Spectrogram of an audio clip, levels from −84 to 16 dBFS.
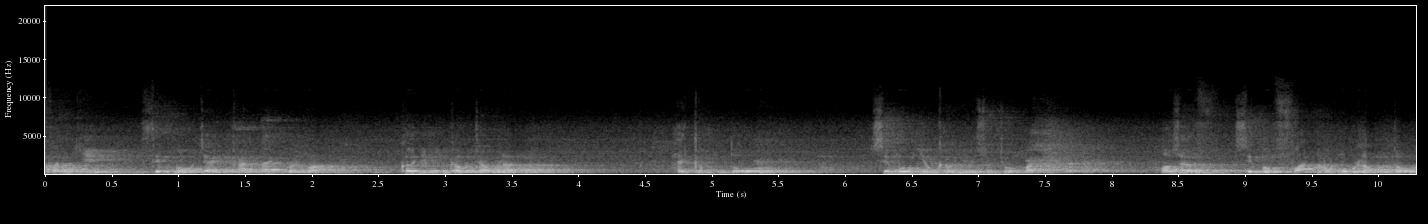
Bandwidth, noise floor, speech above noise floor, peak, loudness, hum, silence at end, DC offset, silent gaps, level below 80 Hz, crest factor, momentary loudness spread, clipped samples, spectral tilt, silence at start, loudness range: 8.8 kHz; -39 dBFS; 22 dB; -2 dBFS; -18 LUFS; none; 0 s; under 0.1%; none; -64 dBFS; 16 dB; 13 LU; under 0.1%; -5.5 dB/octave; 0 s; 3 LU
